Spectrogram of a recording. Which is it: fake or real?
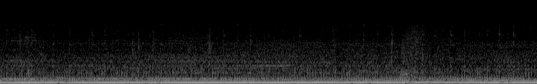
fake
